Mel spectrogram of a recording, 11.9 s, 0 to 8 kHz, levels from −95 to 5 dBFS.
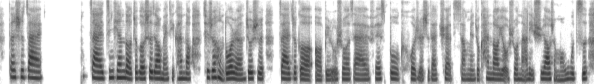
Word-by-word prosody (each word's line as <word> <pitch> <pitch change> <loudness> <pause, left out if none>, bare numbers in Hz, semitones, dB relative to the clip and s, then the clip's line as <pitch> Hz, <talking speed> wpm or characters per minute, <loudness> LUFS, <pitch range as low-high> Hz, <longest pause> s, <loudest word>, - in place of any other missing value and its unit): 但 255 -2 +1
是 255 0 0
在， 235 -3 +3 0.9
在 220 -3 +4
今 240 +3 +2
天 240 -1 +3
的 210 -3 +4
这 210 +2 -1
个 205 -1 +3
社 220 +1 +3
交 210 -1 +4
媒 185 -2 -2
体 205 - -7
看 210 +1 -1
到， 195 -1 +1 0.3
其 245 - +1
实 250 +1 +5
很 230 -7 +2
多 205 +3 +5
人 185 -2 +1
就 210 +1 +3
是 205 -2 0 0.3
在 205 -3 +3
这 200 +1 -3
个， 180 -3 +1
呃， 160 -2 -1
比 170 - -5
如 - - -4
说 190 -1 -3
在 180 -2 -3
Facebook 195 -1 -2 0.2
或 190 -2 0
者 - - -5
是 - - -5
在 175 -1 -4
Twitter 185 +1 -5
上 180 -2 -4
面 175 -1 -6
就 180 0 -4
看 200 +1 -4
到 180 -1 +1
有 175 - -2
说 185 -1 -4
哪 175 0 -4
里 185 - -3
需 200 +3 -4
要 195 -1 +4
什 195 - -5
么 155 0 -5
物 195 +2 -1
资， 200 +2 +3
200 Hz, 325 characters per minute, -21 LUFS, 185-215 Hz, 0.9 s, 实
